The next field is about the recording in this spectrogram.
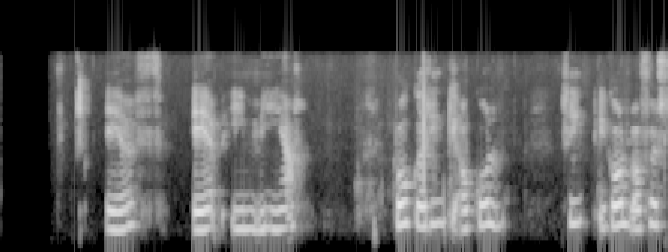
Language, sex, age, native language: Icelandic, female, 12, Icelandic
